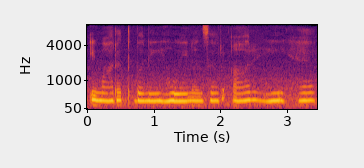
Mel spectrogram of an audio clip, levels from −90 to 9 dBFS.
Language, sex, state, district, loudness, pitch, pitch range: Hindi, female, Punjab, Fazilka, -12 LUFS, 230 Hz, 225-235 Hz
